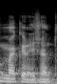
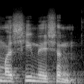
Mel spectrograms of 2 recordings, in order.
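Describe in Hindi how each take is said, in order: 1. बीच का व्यंजन 'k' जैसा सुनाई देता है। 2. बीच का व्यंजन 'sh' जैसा सुनाई देता है। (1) "लेकिन बोलते हैं इसको मैकेनेशन" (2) "ये लिखा जाता है मशीनेशन"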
